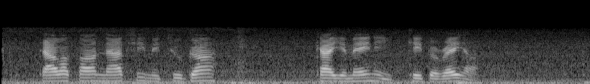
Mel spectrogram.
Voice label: voice, hebrew language; Psalm 119:28; da'le'fah nafshee mee'too'gah, ka'yemaynee keedvareyha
